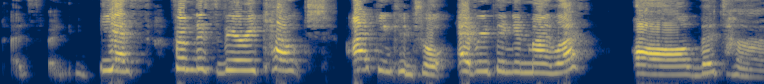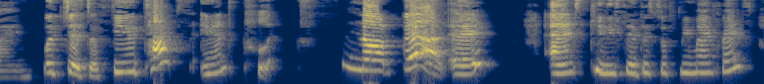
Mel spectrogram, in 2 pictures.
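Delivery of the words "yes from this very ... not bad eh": a bragging lazy king, higher and louder; a couch potato boasting to the reader; boastful couch potato. Acted. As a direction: show off the couch like a throne. Couch Potato's lines in book.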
